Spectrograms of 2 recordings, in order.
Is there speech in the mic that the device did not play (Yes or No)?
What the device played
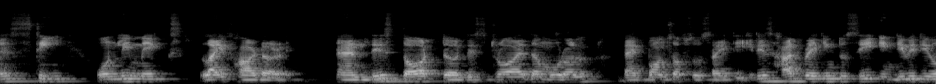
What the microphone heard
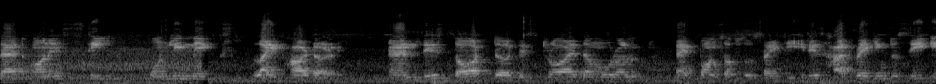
No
